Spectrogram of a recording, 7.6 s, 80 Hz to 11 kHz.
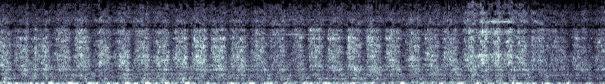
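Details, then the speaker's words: Ryobi drill with a diamond core bit drilling a thin-glass 10-gallon aquarium, kept wet and cold, slow and easy: soft uneven rasping over a steady drill whir as the bit works through wet glass. Normal drilling. "I'm going to go back in here again, get started, go nice and easy. Just keep it nice and cold."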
